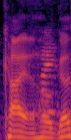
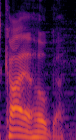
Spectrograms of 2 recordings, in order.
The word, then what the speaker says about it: Cuyahoga: Yeah, now in Ohio, we have Cuyahoga. – It's a river. – All of us from Ohio would know how to pronounce it.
